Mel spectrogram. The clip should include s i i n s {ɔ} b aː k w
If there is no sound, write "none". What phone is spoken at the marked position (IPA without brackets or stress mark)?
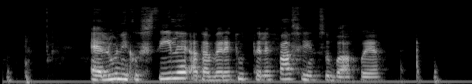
u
